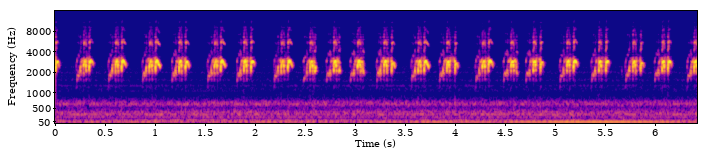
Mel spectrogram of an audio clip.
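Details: Barn owl pair visiting a wild Florida nest box, recorded on the live cam. Raspy chittering pulses repeat at an uneven fast pace, a few per second, over faint steady hum.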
